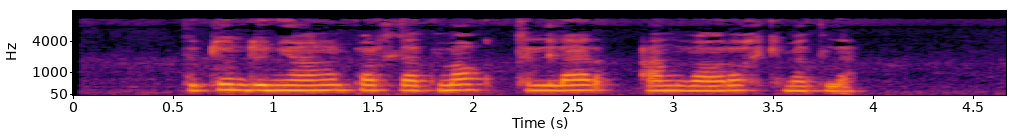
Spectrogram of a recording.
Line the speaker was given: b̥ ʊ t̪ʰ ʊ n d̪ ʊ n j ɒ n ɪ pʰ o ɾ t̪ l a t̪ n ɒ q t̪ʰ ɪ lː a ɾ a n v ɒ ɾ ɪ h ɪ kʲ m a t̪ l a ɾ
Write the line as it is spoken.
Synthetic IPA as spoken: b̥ ʊ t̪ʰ ʊ n d̪ ʊ n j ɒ n ɪ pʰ ɒ ɾ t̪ l a t̪ m ɒ q t̪ʰ ɪ lː a ɾ a n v ɒ ɾ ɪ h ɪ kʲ m a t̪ l a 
